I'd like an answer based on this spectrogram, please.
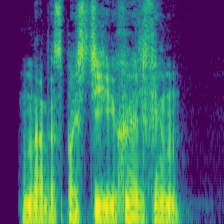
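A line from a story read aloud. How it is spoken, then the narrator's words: Gritted through clenched teeth. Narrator (Russian): Стиснув зубы, процедил Горе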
